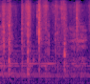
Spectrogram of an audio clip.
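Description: Tarot cards being shuffled by hand, a soft, close riffling and rustle of card stock with small flicks, quiet and continuous for a moment.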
